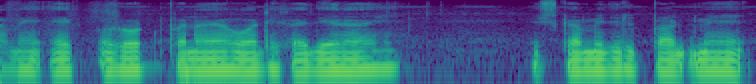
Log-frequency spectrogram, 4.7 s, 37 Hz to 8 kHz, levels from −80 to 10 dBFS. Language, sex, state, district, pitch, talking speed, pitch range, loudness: Hindi, male, Arunachal Pradesh, Papum Pare, 95 Hz, 165 wpm, 95-100 Hz, -17 LUFS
